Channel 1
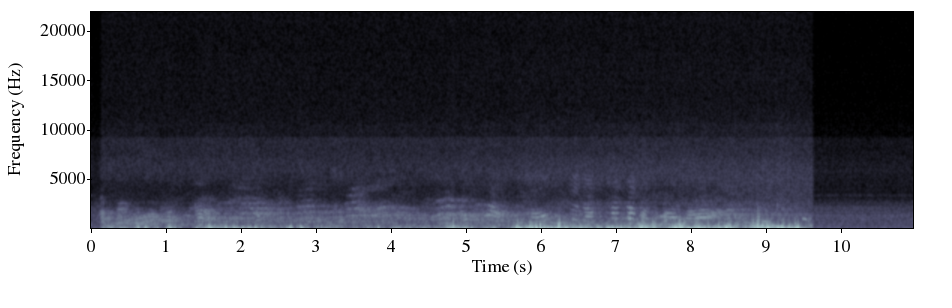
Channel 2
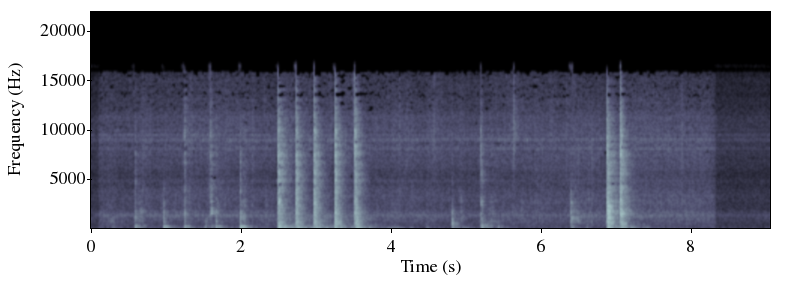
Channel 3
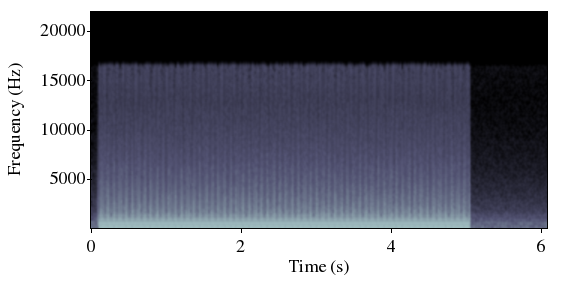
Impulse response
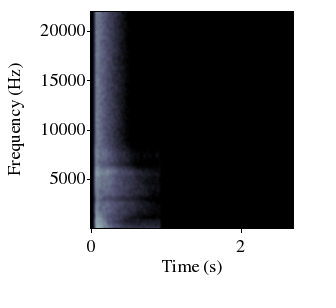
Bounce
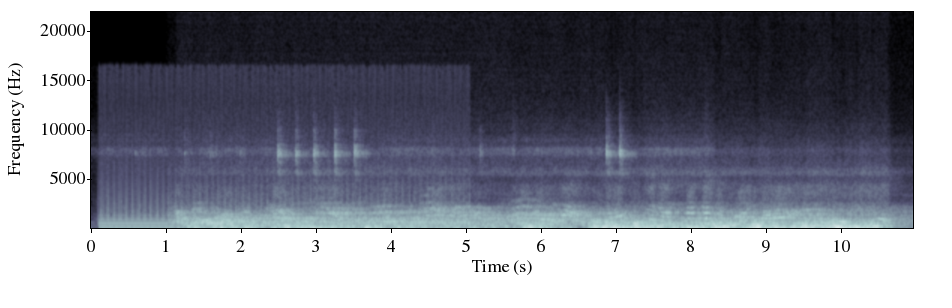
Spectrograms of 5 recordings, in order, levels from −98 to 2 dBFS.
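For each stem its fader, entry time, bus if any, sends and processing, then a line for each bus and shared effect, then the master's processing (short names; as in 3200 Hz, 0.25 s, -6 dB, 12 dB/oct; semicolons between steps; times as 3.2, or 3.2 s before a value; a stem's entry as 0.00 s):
-2.0 dB, 1.00 s, send -9.5 dB, overdrive pedal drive 34 dB, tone 2000 Hz, clips at -12 dBFS; bell 90 Hz +5 dB 1 oct; detuned doubles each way 48 cents
-1.5 dB, 0.00 s, send -6 dB, transient shaper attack -5 dB, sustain -9 dB; band-pass 7700 Hz, Q 9.7
-3.0 dB, 0.00 s, no send, dry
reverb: on, pre-delay 3 ms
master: dry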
